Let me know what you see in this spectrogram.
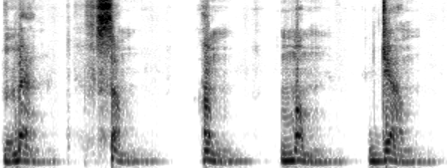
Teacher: So you see the sound we are getting from our nose. That is why these sounds are called nasal sounds.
